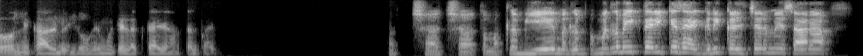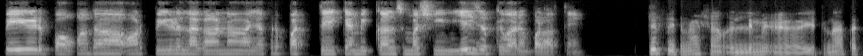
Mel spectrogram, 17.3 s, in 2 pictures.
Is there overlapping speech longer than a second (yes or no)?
no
